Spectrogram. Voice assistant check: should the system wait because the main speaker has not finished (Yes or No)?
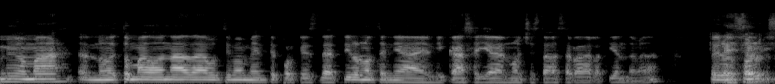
Yes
